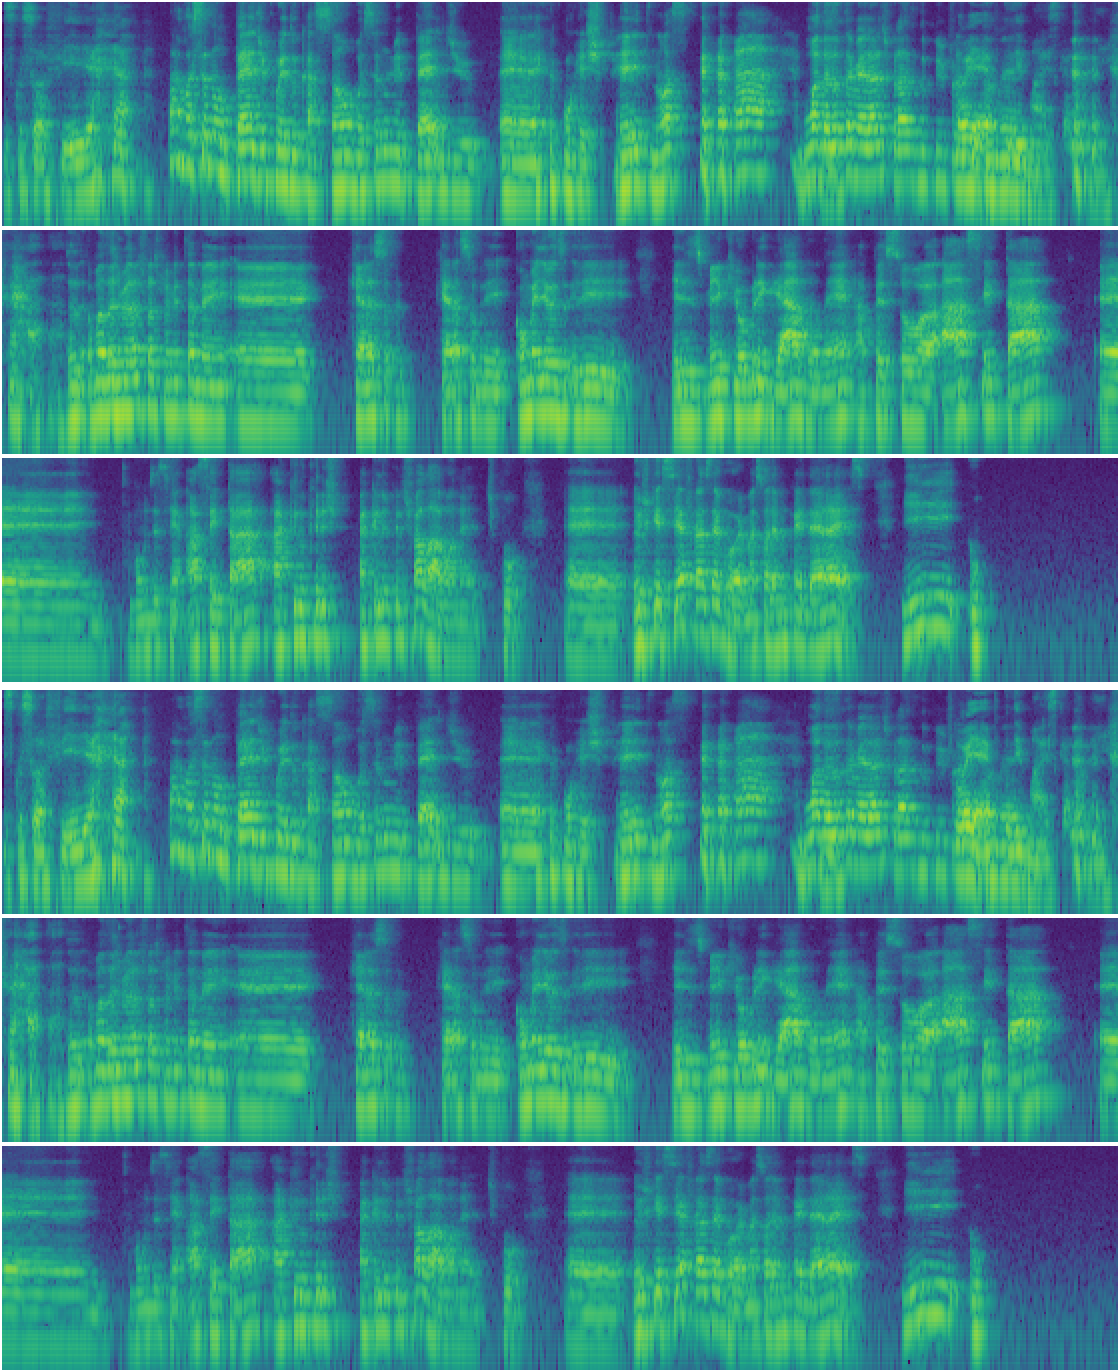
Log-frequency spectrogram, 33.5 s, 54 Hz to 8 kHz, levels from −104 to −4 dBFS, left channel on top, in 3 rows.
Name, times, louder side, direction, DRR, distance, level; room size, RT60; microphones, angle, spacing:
voice 1, 0.0-1.5 8.2-8.3 9.5-11.8, right 3 dB, 65° right, 0.4 m, -28 dB
voice 2, 1.7-10.3 10.7-11.4 11.8-14.3 14.6-15.2 15.5-17.5 17.9-21.7 22.1-27.6 27.9-32.1, left 3 dB, 35° left, 0.4 m, -27 dB
2.8 x 2.0 x 2.8 m
head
